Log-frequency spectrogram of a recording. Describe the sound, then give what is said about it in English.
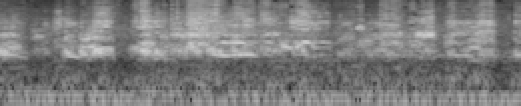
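American flamingos calling in a busy, overlapping chorus of nasal, goose-like honks that repeat rapidly and loudly throughout, with no talk. “The bird's Latin name is Phoenicopterus ruber. And if you found them in the wild, they might sound like this.”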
